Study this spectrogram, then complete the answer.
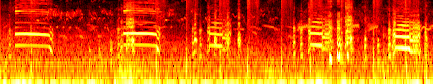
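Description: Video game chickens cluck and squawk repeatedly with bright, slightly synthetic tones, several birds overlapping in an irregular barnyard chorus with a steady low background.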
